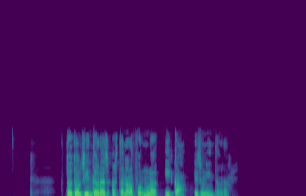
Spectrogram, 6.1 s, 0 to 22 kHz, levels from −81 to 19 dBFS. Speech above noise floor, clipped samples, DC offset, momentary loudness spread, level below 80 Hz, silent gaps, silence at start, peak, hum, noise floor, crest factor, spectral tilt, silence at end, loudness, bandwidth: 42 dB; under 0.1%; under 0.1%; 13 LU; -62 dBFS; none; 1.35 s; -2 dBFS; none; -57 dBFS; 16 dB; -6.5 dB/octave; 1.55 s; -16 LUFS; 7.4 kHz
